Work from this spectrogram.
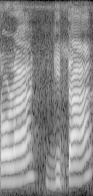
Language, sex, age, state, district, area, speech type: Assamese, female, 18-30, Assam, Nagaon, rural, spontaneous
